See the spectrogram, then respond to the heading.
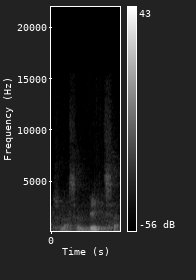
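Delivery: salvezza as a soft echo.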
